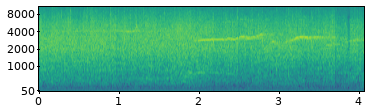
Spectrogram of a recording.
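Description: A large theatre audience applauding steadily after a performance ends.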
